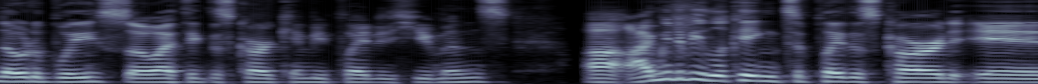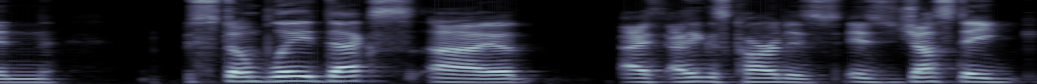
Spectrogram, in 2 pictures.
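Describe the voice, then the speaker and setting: A man's voice: medium pitch, a bit bright. Analytical podcast guest man. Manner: thoughtful, analytical, many ums. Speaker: guest deck builder. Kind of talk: casual podcast chat.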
